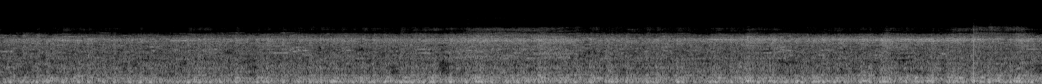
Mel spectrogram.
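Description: Auto-rickshaw's small single-cylinder engine running steadily, heard from inside the open passenger cabin.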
